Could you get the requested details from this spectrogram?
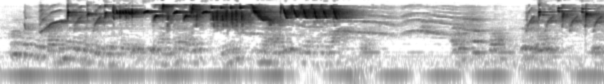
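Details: Algerian European goldfinch in full song: dense, high, tinkling twitters and buzzy trills packed into a long phrase, a pause, then a fresh burst of sharp chirps, with a faint low hum beneath.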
